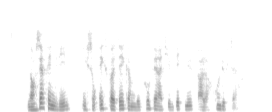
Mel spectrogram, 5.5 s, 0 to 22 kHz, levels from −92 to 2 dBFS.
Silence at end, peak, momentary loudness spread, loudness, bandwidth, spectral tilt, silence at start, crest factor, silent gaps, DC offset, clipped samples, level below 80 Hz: 0.7 s; -36 dBFS; 9 LU; -58 LUFS; 7.6 kHz; -6 dB/octave; 0.55 s; 22 dB; 1.40-1.62 s, 2.83-2.87 s, 3.62-3.69 s, 3.85-3.93 s; under 0.1%; under 0.1%; under -90 dBFS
